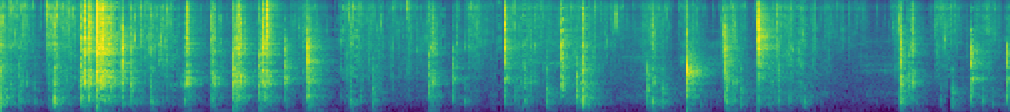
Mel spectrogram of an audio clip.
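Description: A wooden spatula stirring cooked macaroni and chicken in the nonstick bowl of a Moulinex Cookeo multicooker. It scrapes and knocks irregularly against the bowl, with a quieter moment about eight seconds in.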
